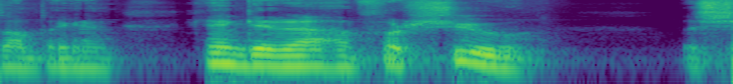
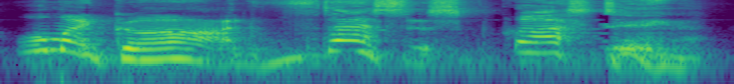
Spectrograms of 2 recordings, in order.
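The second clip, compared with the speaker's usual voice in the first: high, drawn-out, disgusted squeal; 8 semitones higher, much slower than usual. Acted. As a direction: stretch out the disgust in a high kid voice. Kid sneering in disgust.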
